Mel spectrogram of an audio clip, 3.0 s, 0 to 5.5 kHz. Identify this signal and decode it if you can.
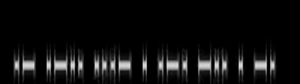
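Morse code, heard as a keyed tone, about 30 wpm, 600 Hz. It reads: ALVERDEN
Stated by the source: High-speed Morse (QRQ) at 30 wpm.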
